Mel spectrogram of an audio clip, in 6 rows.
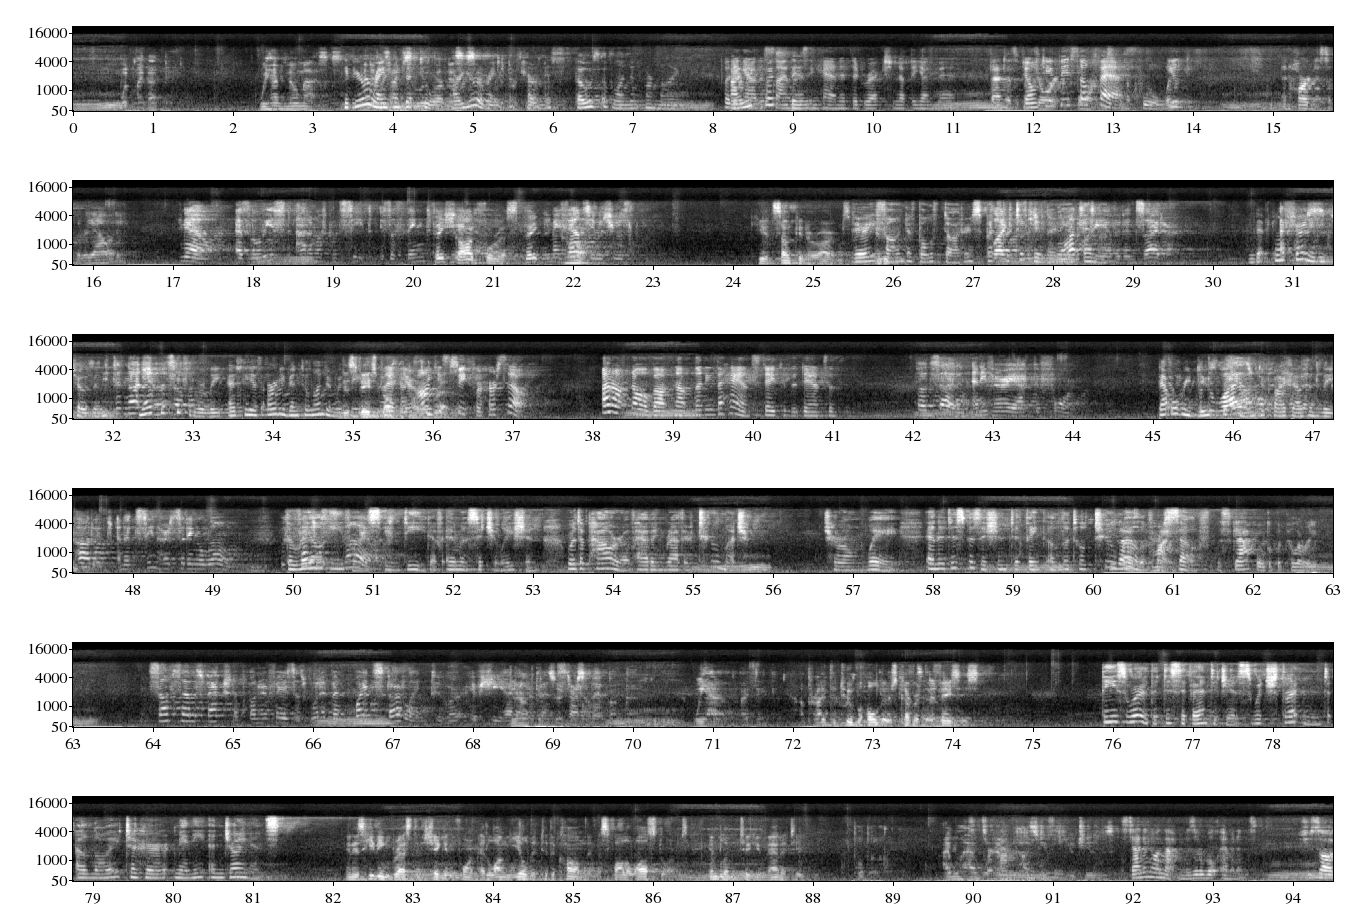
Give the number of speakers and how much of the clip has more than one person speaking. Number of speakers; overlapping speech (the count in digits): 7, about 27%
